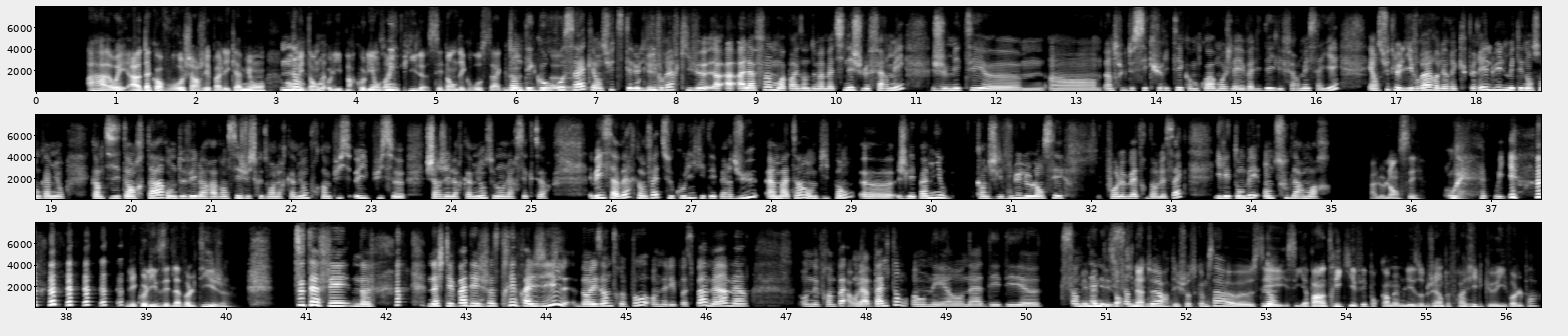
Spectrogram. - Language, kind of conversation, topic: French, podcast, Comment savoir quand il est temps de quitter son travail ?
- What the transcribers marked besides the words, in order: laughing while speaking: "Ouais, oui"; other background noise; laugh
